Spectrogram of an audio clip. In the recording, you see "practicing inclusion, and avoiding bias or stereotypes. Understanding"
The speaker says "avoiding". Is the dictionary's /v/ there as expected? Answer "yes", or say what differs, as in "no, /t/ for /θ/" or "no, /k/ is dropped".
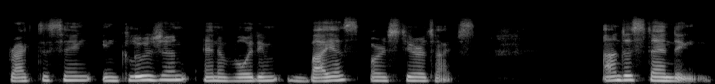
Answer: yes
